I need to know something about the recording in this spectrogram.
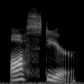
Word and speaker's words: austere: Okay, moving on to austere. A-U-S-T-E-R-E. Austere. 2 syllables. Stress on the second.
